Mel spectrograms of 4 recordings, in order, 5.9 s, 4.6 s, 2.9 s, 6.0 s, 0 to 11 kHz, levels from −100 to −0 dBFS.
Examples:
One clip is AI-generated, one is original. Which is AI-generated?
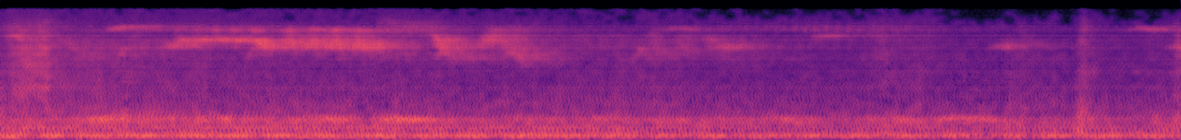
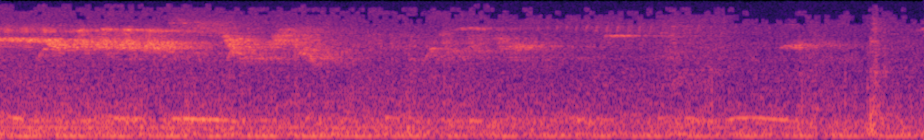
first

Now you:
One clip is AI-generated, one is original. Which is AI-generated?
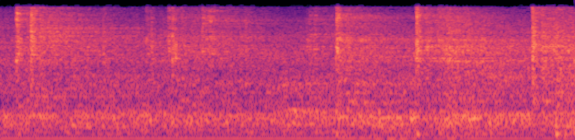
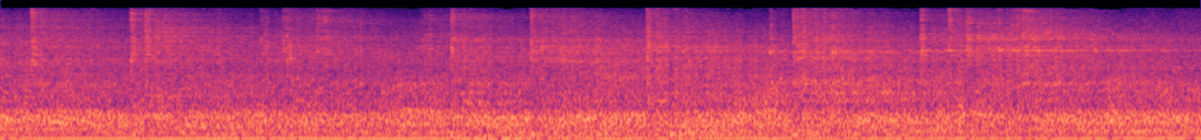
second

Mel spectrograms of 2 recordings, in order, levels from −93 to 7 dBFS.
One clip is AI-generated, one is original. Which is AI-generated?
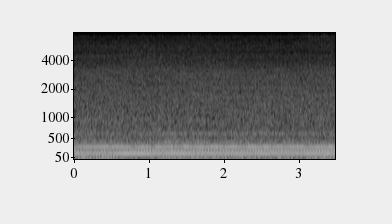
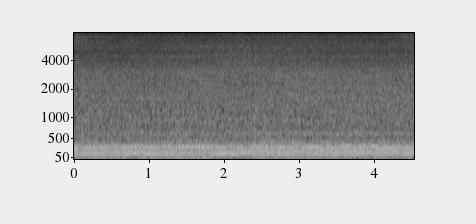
second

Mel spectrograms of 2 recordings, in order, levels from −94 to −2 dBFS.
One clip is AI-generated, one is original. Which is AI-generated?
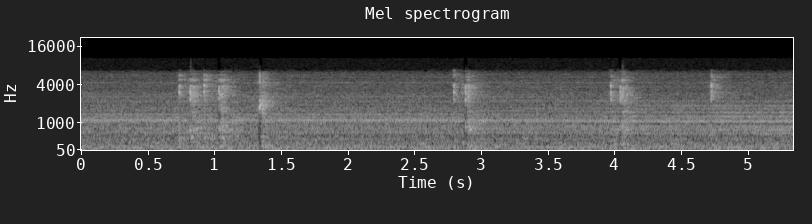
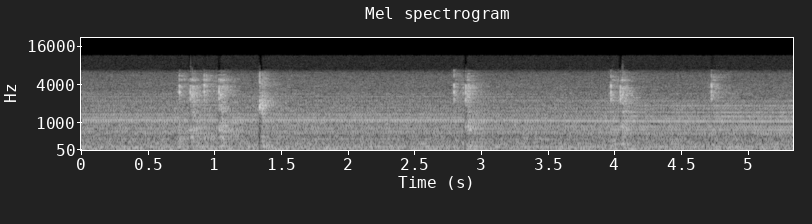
first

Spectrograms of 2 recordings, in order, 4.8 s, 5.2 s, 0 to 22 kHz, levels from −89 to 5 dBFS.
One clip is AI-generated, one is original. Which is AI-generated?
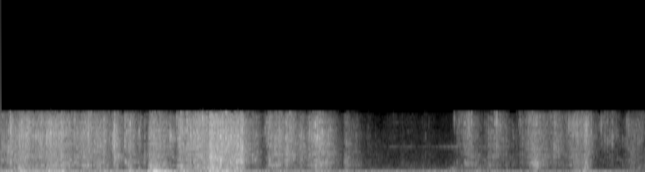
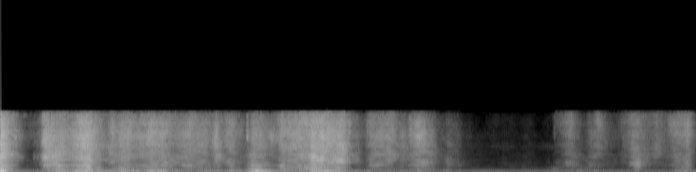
second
